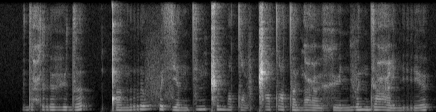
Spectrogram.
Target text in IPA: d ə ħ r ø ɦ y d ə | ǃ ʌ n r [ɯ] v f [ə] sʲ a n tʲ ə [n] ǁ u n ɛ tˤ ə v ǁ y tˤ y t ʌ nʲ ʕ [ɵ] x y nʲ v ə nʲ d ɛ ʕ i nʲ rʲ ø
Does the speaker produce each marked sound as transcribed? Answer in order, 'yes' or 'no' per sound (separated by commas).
yes, yes, yes, no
